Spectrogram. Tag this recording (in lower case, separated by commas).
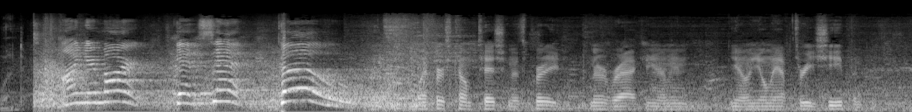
speech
